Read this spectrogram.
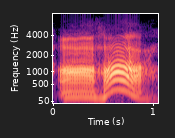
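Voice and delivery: put-on loud triumphant bark of a drunk; roared. A narrator's reading. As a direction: roar it out at the foreigner. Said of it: "he roared".

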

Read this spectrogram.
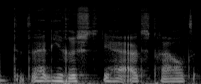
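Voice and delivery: ordinary delivery

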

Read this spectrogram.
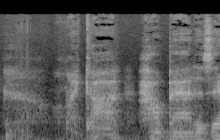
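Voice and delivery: very soft, low whispered gossip; hushed worry. Retold or imitated. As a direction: imitate classmates whispering about an accident. Imitating overheard worried classmates.

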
